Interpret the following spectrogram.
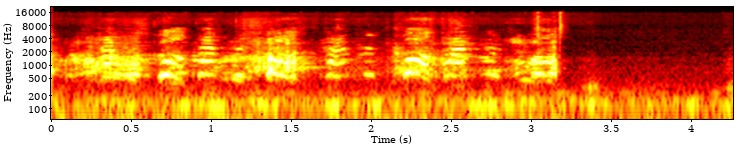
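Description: Cartoon voices from an animated film shouting excitedly, the young clownfish calling for his father to get up, cut off abruptly about three seconds in, over a faint low hum.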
